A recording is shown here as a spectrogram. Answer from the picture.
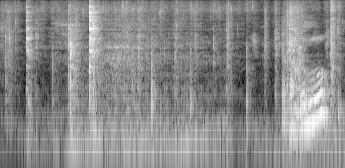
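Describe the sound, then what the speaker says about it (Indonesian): A spoon scrapes and clinks against a pot while salt and powdered broth are stirred into cooking food, with soft sizzling underneath and a voice talking throughout. "Kemudian garam dan kaldu bubuknya masuk. Kita aduk dulu."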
